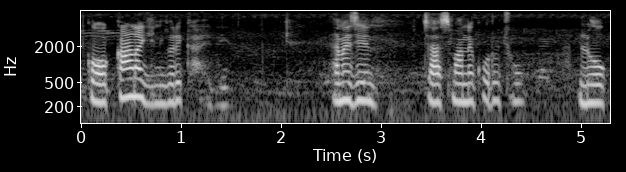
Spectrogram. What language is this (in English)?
Odia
